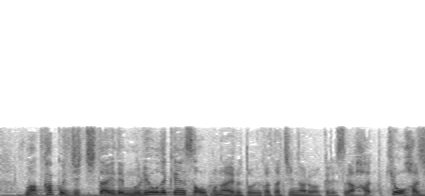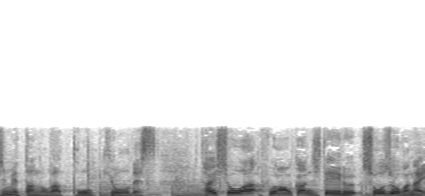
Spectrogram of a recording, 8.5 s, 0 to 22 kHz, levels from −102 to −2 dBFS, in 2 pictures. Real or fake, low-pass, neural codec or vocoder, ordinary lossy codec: real; none; none; none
